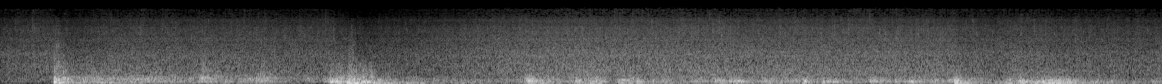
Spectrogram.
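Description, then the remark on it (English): Heavy rain pours steadily during a rainstorm in Haiti in spring, while thunder rumbles several times, with deep booming rolls around the start and a few more low swells later in the storm. No one speaks. “That was a rainstorm when I was in Haiti last spring.”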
